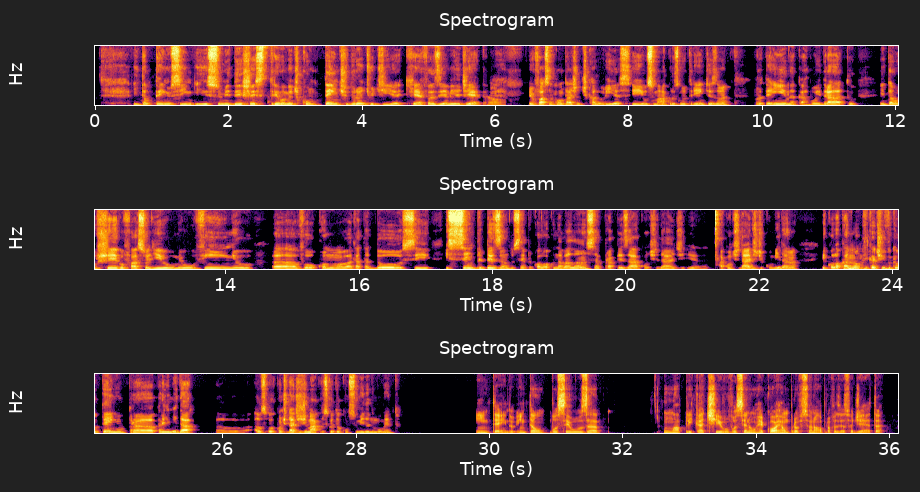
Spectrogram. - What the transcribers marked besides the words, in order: unintelligible speech; tongue click; distorted speech; tapping
- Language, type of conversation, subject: Portuguese, podcast, Qual é a sua rotina de autocuidado durante a recuperação?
